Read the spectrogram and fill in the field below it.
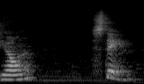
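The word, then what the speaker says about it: Jan Steen: you honest with me and then you have johnstone not jen st steven i don't know how you pronounce it uh in english or in another language but um so it's young stain pretty easy young stay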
